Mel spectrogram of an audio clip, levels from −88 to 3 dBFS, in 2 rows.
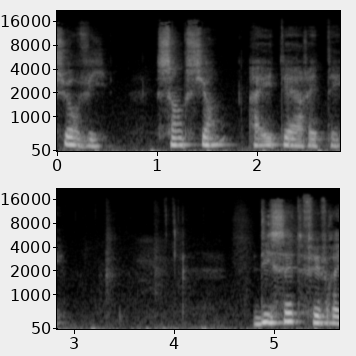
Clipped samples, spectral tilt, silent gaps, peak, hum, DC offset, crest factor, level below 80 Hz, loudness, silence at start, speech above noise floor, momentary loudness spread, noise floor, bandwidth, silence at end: under 0.1%; -4.5 dB/octave; none; -12 dBFS; none; under 0.1%; 18 dB; -54 dBFS; -29 LUFS; 0 s; 26 dB; 24 LU; -53 dBFS; 18.5 kHz; 0 s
